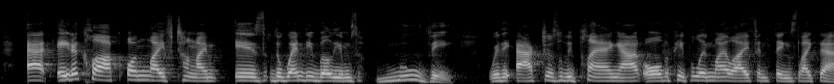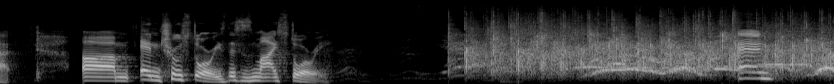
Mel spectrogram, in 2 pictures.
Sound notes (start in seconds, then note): 12.8 audience applauds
